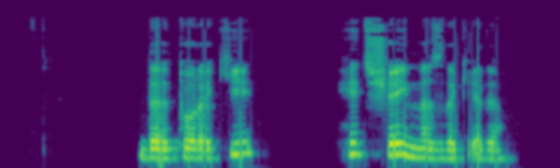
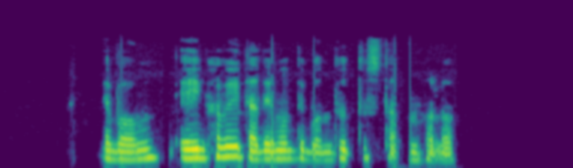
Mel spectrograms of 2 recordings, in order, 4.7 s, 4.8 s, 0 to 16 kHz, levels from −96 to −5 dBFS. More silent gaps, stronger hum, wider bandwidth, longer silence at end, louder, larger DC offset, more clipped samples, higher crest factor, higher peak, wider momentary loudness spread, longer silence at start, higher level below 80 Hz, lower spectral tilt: first, 2.39-2.81 s vs none; neither; first, 11.5 kHz vs 7.4 kHz; second, 0.45 s vs 1 s; second, -22 LUFS vs -19 LUFS; neither; neither; about the same, 20 dB vs 18 dB; about the same, -4 dBFS vs -2 dBFS; about the same, 12 LU vs 13 LU; first, 1.15 s vs 0.85 s; about the same, -54 dBFS vs -58 dBFS; second, -5 dB/octave vs -7.5 dB/octave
